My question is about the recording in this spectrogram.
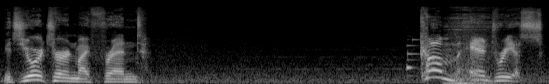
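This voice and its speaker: A man's voice: on the high side, very animated, slow, pushed and bright, slight background noise, exaggerated voice. A man playing a seasoned, laid-back and confident knight grandmaster in a video game. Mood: commanding.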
